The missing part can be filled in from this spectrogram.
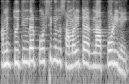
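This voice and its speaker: A woman's voice: high voice, steady tone, rapid-fire, fairly bright tone. A female student from Bangladesh, asking her teacher polite, hesitant questions in a live class. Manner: asks politely, many fillers, calls the teacher sir.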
